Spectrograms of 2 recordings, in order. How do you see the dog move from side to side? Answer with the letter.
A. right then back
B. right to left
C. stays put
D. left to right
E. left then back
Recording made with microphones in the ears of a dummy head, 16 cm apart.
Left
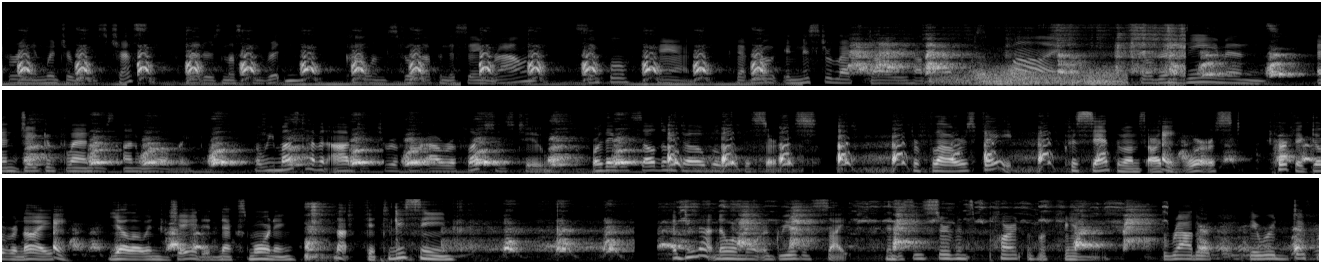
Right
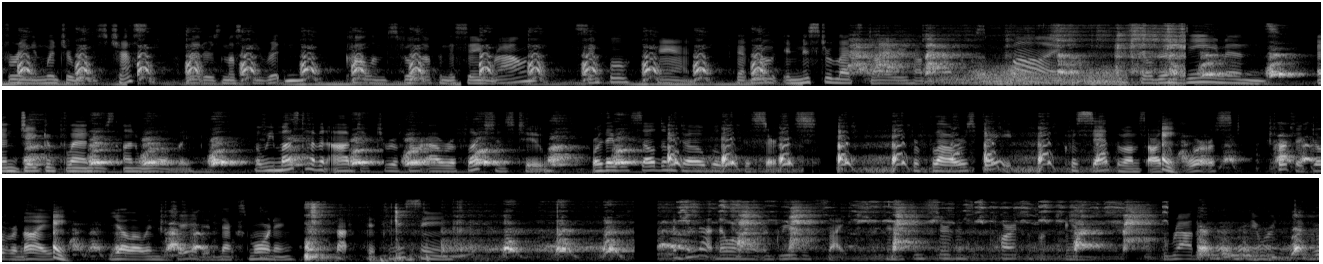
E.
